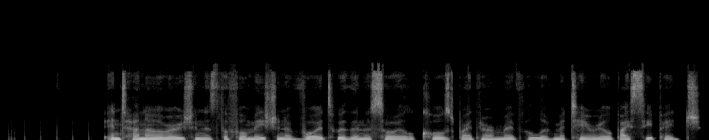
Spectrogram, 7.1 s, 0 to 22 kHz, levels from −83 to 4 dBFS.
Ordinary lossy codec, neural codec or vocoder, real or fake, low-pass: Opus, 24 kbps; codec, 24 kHz, 0.9 kbps, WavTokenizer, small release; fake; 10.8 kHz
